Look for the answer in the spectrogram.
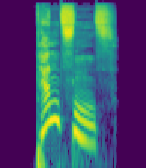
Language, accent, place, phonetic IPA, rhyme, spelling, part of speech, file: German, Germany, Berlin, [ˈtant͡sn̩s], -ant͡sn̩s, Tanzens, noun, De-Tanzens.ogg
- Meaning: genitive of Tanzen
